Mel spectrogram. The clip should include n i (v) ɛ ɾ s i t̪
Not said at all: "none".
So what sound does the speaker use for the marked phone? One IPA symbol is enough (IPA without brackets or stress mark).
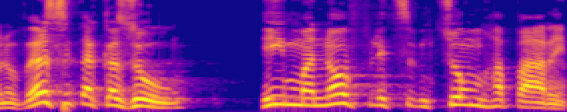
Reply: v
